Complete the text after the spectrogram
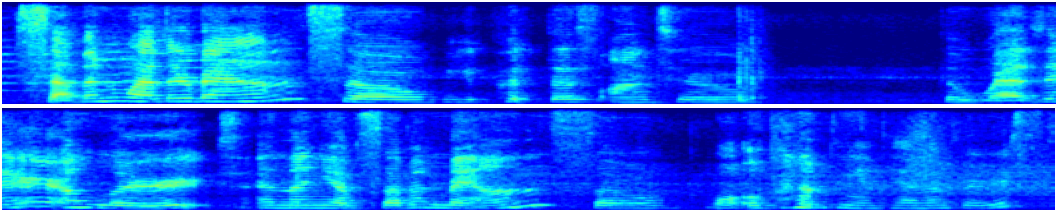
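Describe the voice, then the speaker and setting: A woman with a fairly high voice talks through a product review in a casual, unscripted way. She is informal and giggly, hesitating as she hunts for words. There is some background noise on the amateur recording.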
